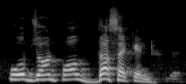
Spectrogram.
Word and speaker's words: Pope John Paul II: Actually, this is pronounced Pope John Paul the Second, not Pope John Paul II.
